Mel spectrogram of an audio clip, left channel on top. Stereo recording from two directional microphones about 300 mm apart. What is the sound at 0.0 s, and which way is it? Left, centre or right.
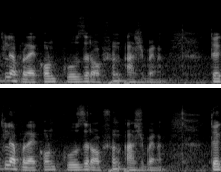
Speech, centre.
